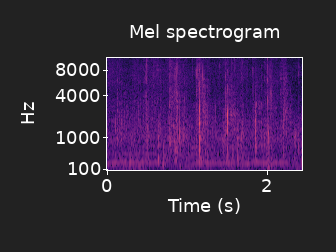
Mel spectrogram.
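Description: Hurried footsteps running on tarmac: a quick, uneven series of footfalls, with a faint steady hum underneath.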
